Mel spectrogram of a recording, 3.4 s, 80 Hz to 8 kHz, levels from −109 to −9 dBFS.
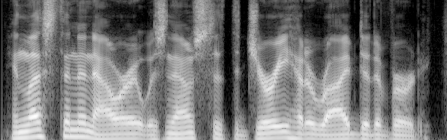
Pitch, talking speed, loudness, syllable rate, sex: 110 Hz, 285 wpm, -18 LUFS, 7.0 syllables/s, male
